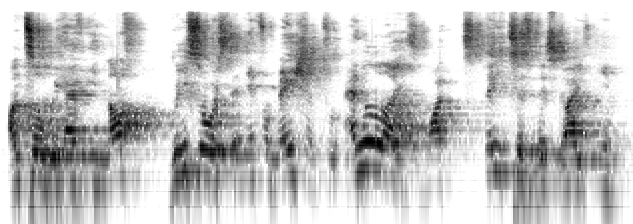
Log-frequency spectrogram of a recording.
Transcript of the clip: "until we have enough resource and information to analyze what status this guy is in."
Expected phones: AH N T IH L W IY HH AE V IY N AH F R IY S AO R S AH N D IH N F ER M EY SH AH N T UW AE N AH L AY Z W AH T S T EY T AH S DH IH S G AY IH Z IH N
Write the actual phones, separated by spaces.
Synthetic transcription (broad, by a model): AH N T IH L W IY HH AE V IY N AH F R IY S AO R S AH N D IH N F ER M EY SH AH N T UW AE N AH L AY Z W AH T S T EY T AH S DH IH S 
